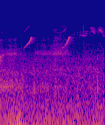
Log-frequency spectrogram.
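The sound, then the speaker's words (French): Faint bird chirps and short whistled calls over a steady low rumble outdoors, heard along a walk beside an avenue with car traffic, with no one speaking. “Tu vois, de ce côté-ci c'est chouette parce que tu es ouvert, et de l'autre côté c'est l'avenue avec les bagnoles et tu entends les oiseaux.”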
